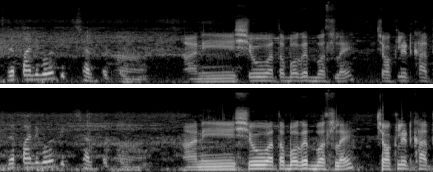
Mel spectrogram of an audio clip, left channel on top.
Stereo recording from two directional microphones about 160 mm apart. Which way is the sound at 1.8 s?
50° right (ahead or behind).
